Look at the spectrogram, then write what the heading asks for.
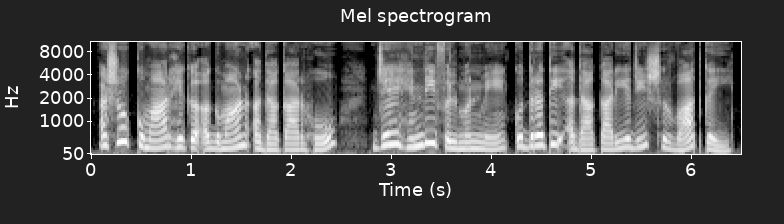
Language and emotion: Sindhi, neutral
